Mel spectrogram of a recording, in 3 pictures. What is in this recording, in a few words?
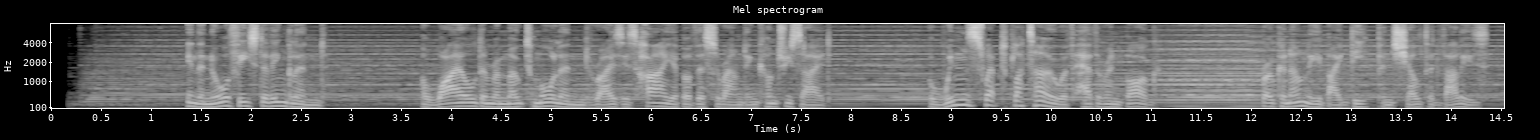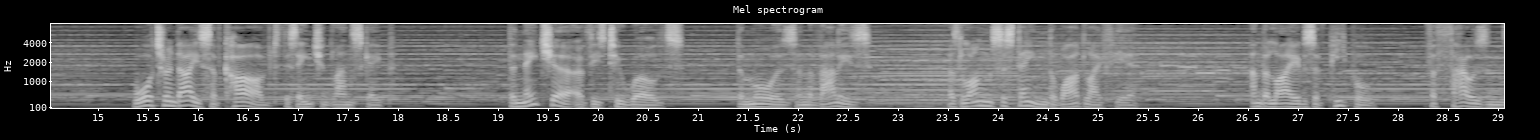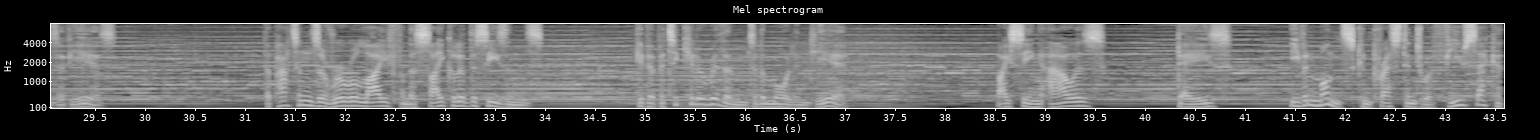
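documentary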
